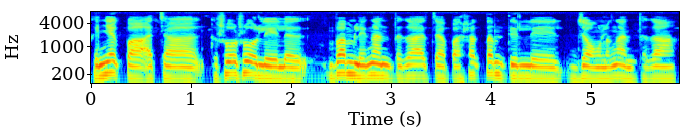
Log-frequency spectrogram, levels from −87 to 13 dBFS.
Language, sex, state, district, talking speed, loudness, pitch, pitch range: Wancho, female, Arunachal Pradesh, Longding, 155 wpm, -17 LUFS, 165 Hz, 155-180 Hz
